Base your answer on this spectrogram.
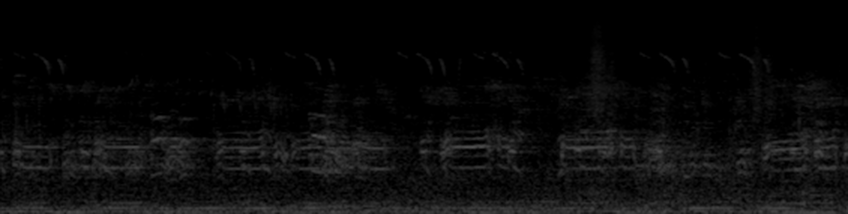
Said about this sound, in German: Da landen gerade zwei Wildgänse. Äh, auf dem Wannsee.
